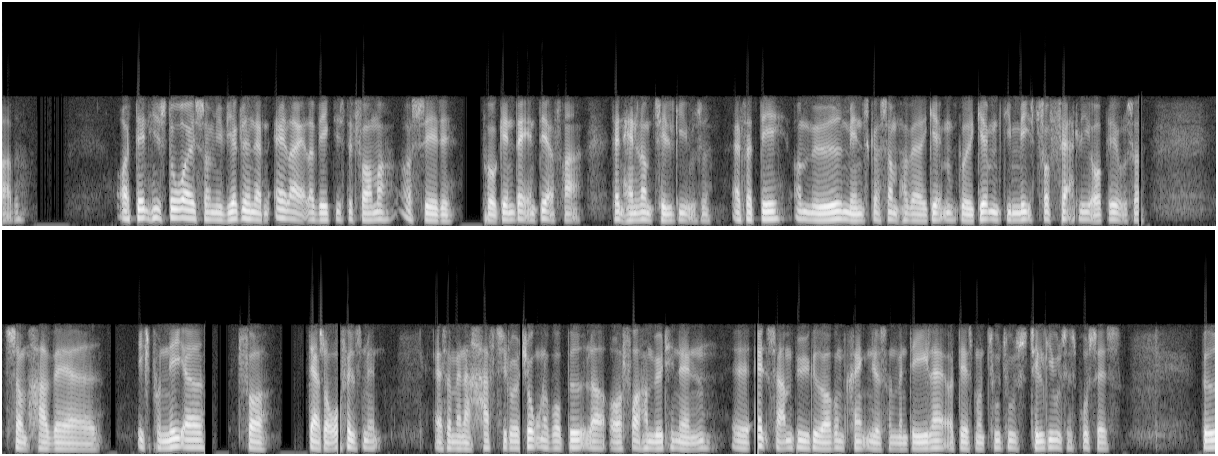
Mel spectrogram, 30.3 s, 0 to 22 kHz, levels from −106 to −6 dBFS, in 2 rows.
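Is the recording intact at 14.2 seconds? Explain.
No, there's a short dropout from 14.2 to 14.24 s, which is packet loss filled with silence. About 40 ms of the speech just vanishes, and that length fits two lost 20 ms packets. The receiver had nothing to play for that stretch, so it dropped in silence instead of patching over it. You hear a small hole with hard edges, sitting inside the narrow telephone-band sound of the line.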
